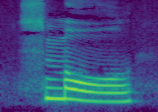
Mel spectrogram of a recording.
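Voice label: "small", British English; PictureDictionary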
